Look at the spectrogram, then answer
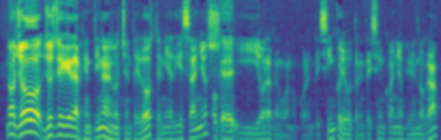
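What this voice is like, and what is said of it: Argentine Spanish accent. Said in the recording (Spanish): “Che, tú eres argentino, ¿de dónde sale este, este acento?”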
